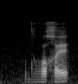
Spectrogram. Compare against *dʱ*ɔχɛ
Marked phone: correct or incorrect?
correct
